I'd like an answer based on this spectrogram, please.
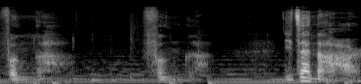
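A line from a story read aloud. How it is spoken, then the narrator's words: Soft whisper. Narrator (Chinese): 我轻声低语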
